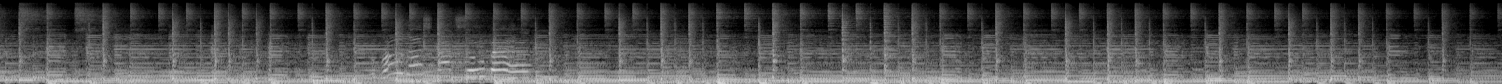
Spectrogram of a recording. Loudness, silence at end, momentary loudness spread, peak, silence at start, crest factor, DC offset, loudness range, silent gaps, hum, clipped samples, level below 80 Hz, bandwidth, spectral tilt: -19 LUFS; 0 s; 4 LU; 0 dBFS; 0 s; 16 dB; under 0.1%; 2 LU; none; none; under 0.1%; -26 dBFS; 19 kHz; -6 dB/octave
